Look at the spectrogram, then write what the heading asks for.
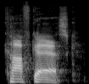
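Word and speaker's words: Kafkaesque: How do you pronounce episode 9? Kafka-esque.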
